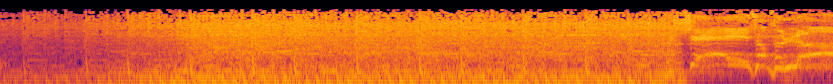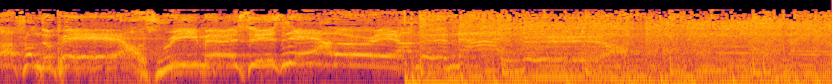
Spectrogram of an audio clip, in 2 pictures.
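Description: A loud heavy metal song, the opening track of a band's new album, with dense, distorted guitars and drums; midway the band thins out under a bellowing, wailing vocal line before the full wall of sound crashes back in.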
